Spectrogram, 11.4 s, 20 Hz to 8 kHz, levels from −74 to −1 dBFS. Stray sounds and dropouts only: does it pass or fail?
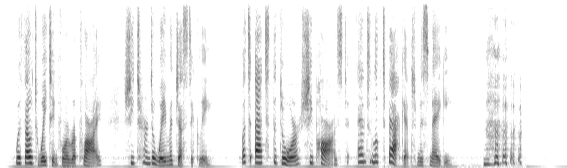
fail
